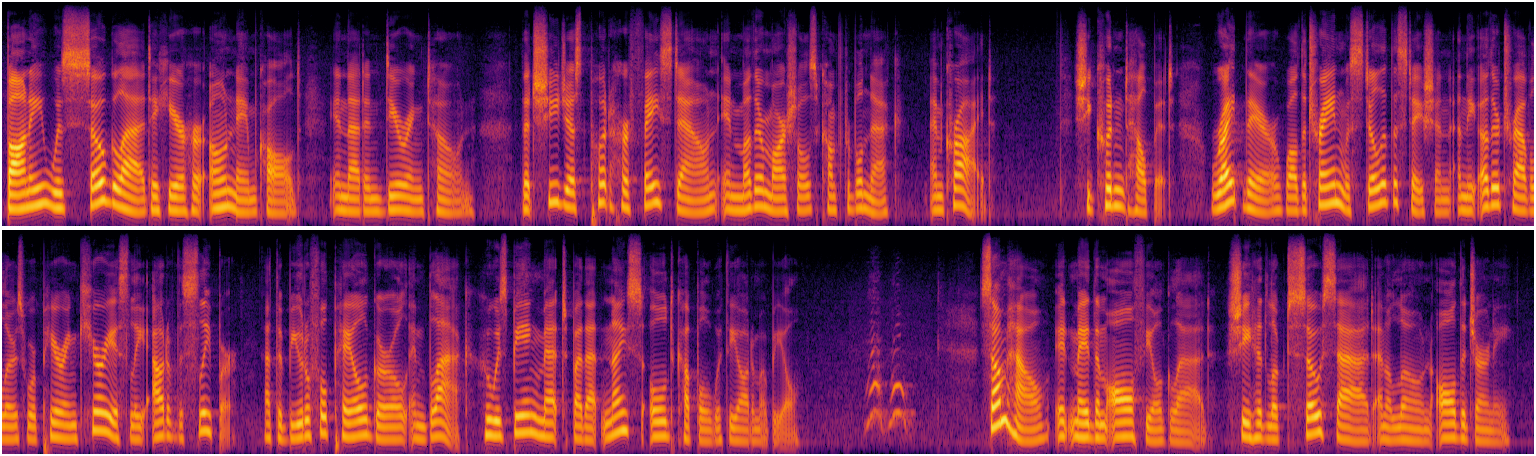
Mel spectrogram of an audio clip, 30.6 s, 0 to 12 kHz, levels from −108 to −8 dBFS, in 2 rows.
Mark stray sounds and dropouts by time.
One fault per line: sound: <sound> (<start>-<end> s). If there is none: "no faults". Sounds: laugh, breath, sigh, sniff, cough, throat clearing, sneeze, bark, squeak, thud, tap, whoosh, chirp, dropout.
sound: bark (23.9-24.5 s)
